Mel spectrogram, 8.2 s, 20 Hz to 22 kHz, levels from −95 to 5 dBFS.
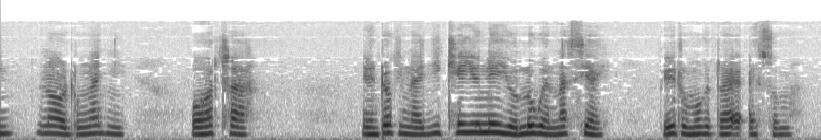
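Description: The speech has likely been through HE-AAC compression at a very low bitrate, consistent with about 16 kbps, and the damage is heavy from start to finish. Only the lower spectrum is truly coded. The treble is rebuilt by copying lower bands upward under a coarse envelope, with nothing above 11.8 kHz. The top end stays bright but false, with harmonics mismatched at the crossover, so s sounds turn gritty, metallic and lispy.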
